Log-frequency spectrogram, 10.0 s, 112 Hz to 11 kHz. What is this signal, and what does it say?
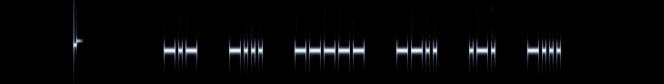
Morse code, heard as a keyed tone, about 22 wpm, spaced as for 12 wpm, 700 Hz. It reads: KB0ZRB
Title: USA Call Signs - 6 Characters - 3x Character Spacing - 22wpm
